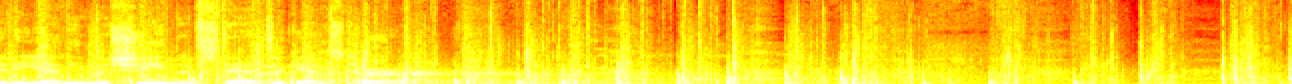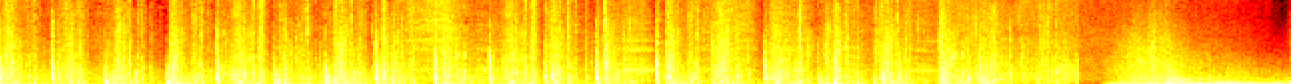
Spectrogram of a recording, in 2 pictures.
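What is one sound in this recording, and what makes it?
Footsteps tread quickly over hard ground.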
